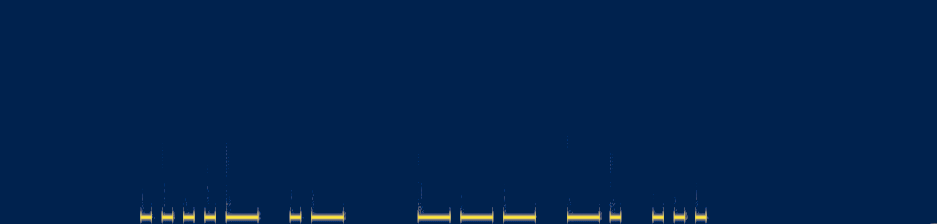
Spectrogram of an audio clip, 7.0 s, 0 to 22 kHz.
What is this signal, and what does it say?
Morse code, heard as a keyed tone, about 16 wpm, 700 Hz. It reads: 4A ONS
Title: Field Day Exchanges - 15wpm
